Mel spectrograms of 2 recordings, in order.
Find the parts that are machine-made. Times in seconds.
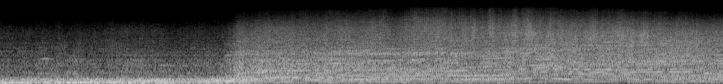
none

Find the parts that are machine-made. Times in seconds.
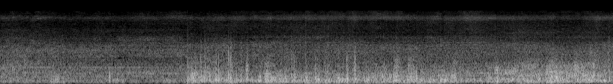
2.3-6.1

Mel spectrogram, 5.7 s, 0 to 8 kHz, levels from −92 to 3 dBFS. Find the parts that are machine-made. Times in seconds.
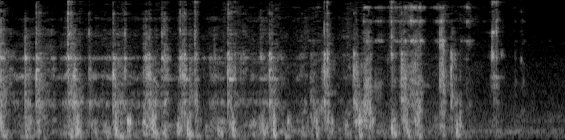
1.3-3.0; 3.8-5.7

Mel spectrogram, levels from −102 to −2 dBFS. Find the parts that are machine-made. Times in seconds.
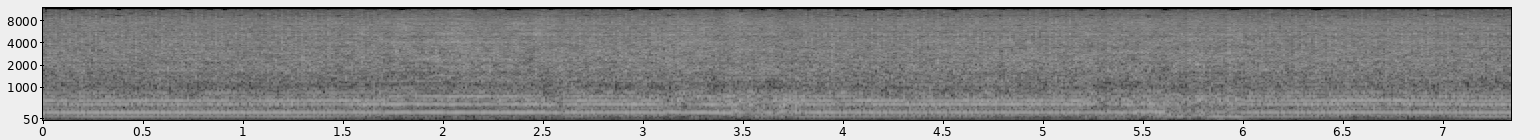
1.7-2.6; 3.1-3.8; 5.2-6.0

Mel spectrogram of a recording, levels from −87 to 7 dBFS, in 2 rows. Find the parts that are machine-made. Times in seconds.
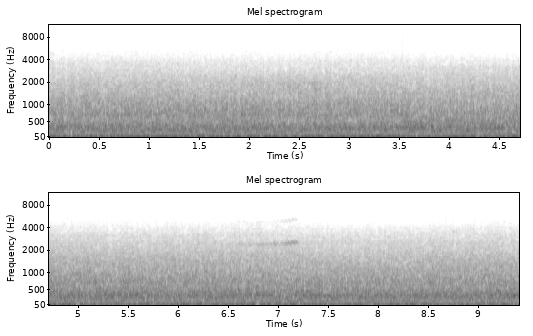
0.0-1.0; 3.6-9.4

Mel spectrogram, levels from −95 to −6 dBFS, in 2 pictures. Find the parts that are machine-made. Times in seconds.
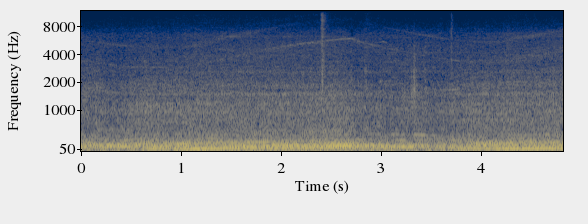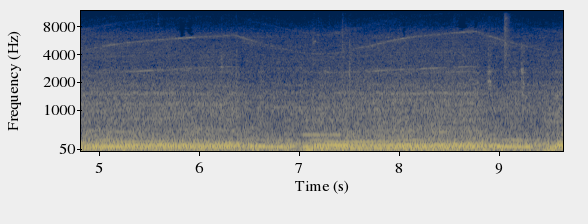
0.9-2.4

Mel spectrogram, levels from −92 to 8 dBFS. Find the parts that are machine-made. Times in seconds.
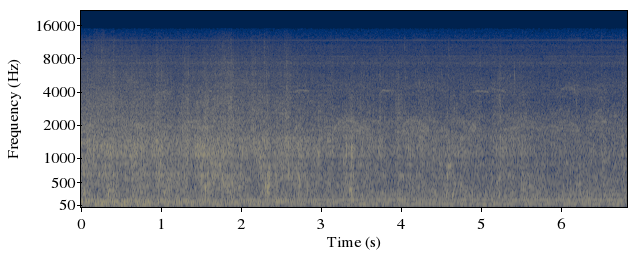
none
